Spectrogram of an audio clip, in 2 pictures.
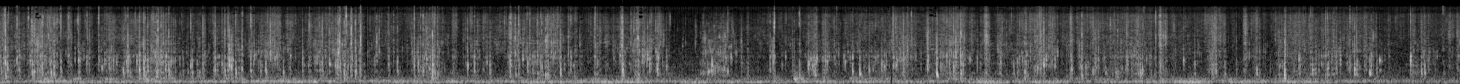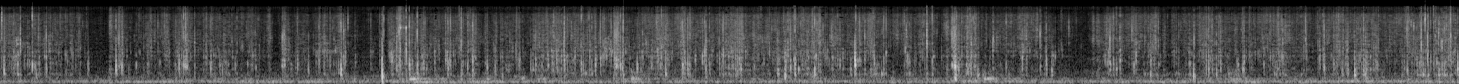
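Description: Hands squeezing and crumbling wet sand-cement lumps in a plastic basin of water: continuous sloshing and squelching, thick with small crackles, as handfuls break apart and drop back into the water.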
